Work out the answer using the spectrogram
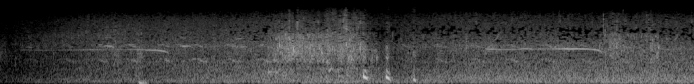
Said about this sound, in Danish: Så starter jeg lige bølgerne igen.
